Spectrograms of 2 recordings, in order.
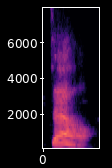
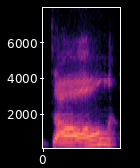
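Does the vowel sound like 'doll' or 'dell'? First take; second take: dell; doll. First: The vowel is the short 'e' of dell. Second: The vowel is the open 'o' of doll. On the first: The speaker calls it right. "the angels told me no, it's Dell" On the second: The speaker calls it wrong. "I was saying doll, and I was like, am I saying this right?"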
